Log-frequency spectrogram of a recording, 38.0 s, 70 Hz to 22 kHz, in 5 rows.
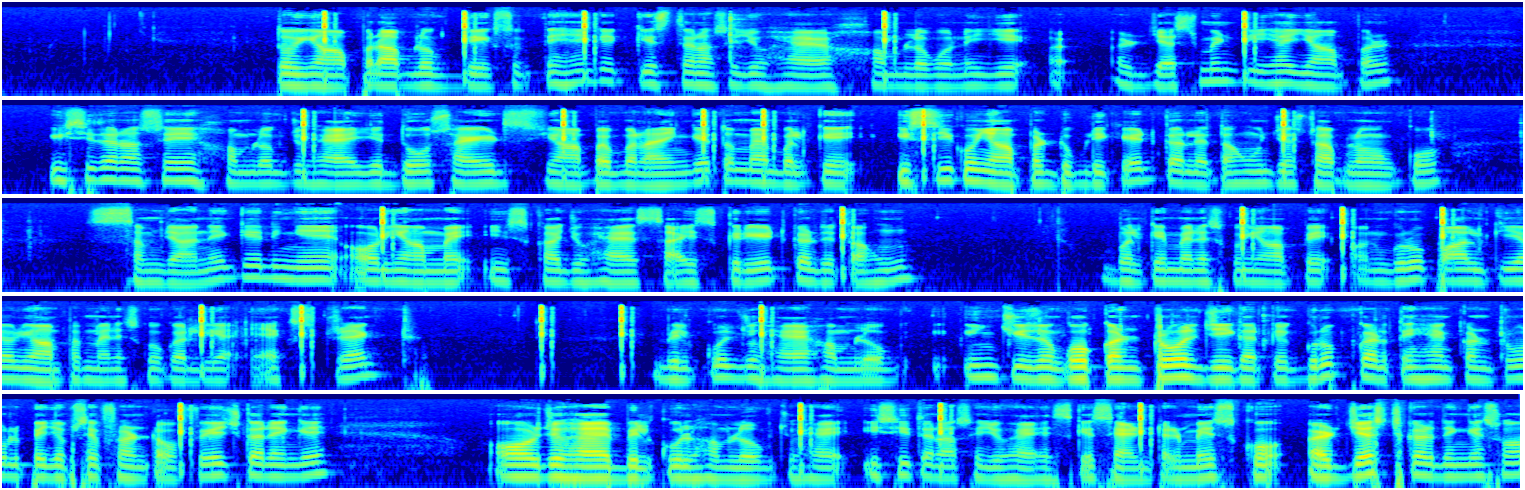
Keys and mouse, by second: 1.7 click, 2.2 click, 3.0 alt+click, 3.7 Delete, 4.5 click, 5.2 F2, 6.0 click, 6.3-7.5 F2, 9.2 click, 12.2 right click, 13.7 click, 17.2-20.3 drag, 23.5 x, 23.9 click, 25.3 Delete, 25.3 click, 25.6 click, 26.7-27.7 click, 28.0 ctrl+g, 28.5 Delete, 29.0 ctrl+z, 30.2 shift+Page_Up, 31.6-32.5 typing, 34.3-38.0 drag.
